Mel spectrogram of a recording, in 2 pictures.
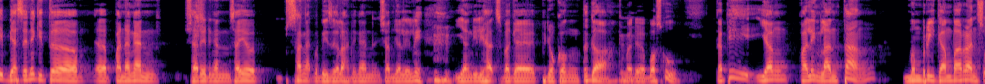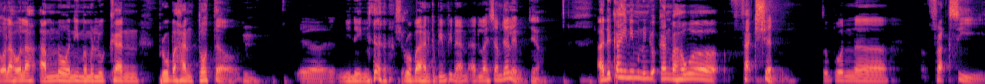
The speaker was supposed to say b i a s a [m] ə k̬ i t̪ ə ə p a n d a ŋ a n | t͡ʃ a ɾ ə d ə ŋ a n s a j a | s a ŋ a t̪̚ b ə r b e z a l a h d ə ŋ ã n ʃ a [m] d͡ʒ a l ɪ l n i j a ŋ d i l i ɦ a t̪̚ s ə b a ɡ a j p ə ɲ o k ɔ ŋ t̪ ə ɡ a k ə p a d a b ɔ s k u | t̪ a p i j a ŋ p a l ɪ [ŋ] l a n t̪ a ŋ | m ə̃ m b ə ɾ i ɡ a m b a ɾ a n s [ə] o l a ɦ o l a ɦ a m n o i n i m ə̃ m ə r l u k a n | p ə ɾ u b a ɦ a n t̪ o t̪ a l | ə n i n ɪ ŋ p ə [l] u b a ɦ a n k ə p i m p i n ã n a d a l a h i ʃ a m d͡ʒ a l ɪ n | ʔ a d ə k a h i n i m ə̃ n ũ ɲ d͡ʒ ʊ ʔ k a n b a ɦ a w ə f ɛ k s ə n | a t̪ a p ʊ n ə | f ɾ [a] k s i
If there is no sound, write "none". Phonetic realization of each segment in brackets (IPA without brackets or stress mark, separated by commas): ɲ, m, ŋ, ə, ɾ, a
